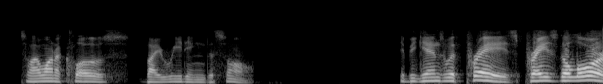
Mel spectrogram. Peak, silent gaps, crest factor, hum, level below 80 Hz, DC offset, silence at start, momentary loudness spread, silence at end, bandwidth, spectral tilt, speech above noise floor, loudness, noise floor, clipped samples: -6 dBFS; none; 16 dB; none; -62 dBFS; under 0.1%; 0.25 s; 16 LU; 0 s; 5.2 kHz; -10 dB/octave; 63 dB; -21 LUFS; -83 dBFS; under 0.1%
